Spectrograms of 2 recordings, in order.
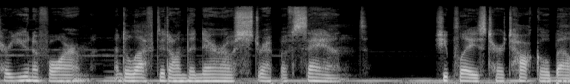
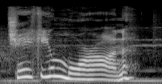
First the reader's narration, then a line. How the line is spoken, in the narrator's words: she panted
